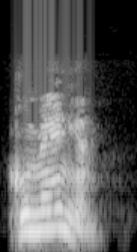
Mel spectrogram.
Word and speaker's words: Rumänien: Willkommen, Rumänien have 3 syllables, and the middle syllable is accentuated.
